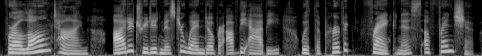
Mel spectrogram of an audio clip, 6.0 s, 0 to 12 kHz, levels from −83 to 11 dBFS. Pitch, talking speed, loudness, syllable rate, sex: 220 Hz, 170 wpm, -18 LUFS, 4.8 syllables/s, female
